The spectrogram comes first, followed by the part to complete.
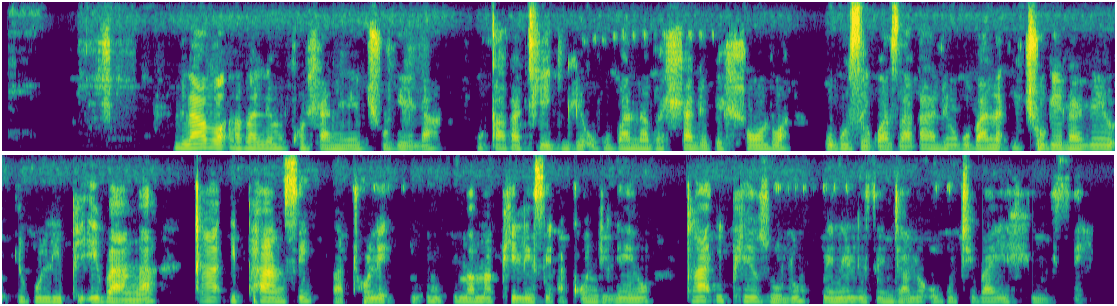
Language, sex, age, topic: North Ndebele, male, 50+, health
